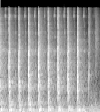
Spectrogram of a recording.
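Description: Rapid light taps of a hammer on a small metal wedge tool driven under the stop cap of an Öhlins TTX coil shock held in a vice, about five taps a second, working the cap loose.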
